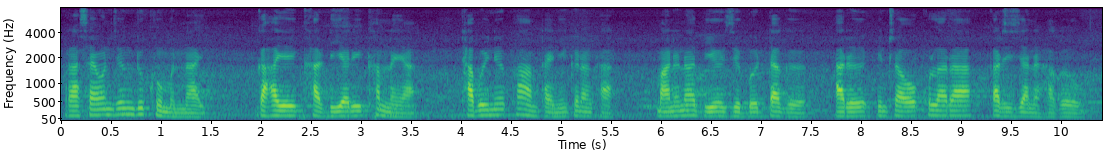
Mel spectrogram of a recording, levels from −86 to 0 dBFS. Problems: constant background noise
